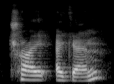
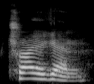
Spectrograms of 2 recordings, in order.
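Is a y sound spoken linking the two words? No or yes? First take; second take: no; yes. First: The two words are separate without a y sound. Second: A y sound joins the two words smoothly. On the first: The speaker calls it wrong. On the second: The speaker calls it right. "the linking sound is Y"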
